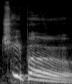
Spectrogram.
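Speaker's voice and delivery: put-on deadpan voice. Joking after remarking on sounding like Ashens: Ashens impression. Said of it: "I sound like Ashens".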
